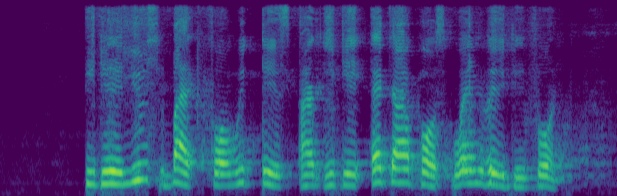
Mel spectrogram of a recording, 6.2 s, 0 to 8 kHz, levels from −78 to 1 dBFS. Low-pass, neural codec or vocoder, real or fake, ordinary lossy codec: 7.2 kHz; codec, 16 kHz in and 24 kHz out, 0.6 kbps, FireRedTTS-2 codec; fake; none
